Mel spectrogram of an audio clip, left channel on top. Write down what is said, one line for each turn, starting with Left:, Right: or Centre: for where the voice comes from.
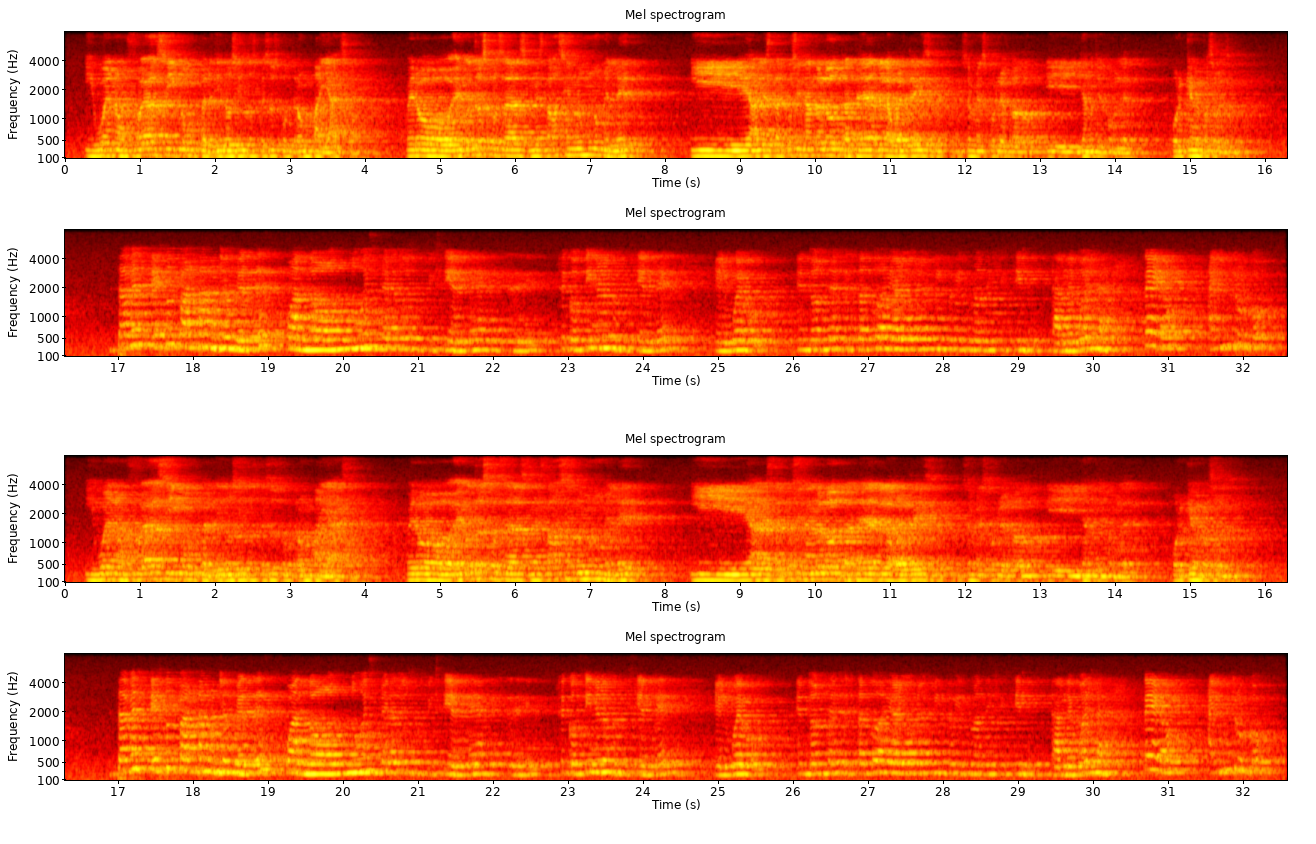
Left: Y bueno, fue así como perdí 200 pesos contra un payaso. Pero en otras cosas, me estaba haciendo un omelette y al estar cocinándolo traté de dar la vuelta y se me, se me escurrió todo y ya no tengo omelette. ¿Por qué me pasó eso?
Right: Sabes, esto pasa muchas veces cuando no esperas lo suficiente a que se, se cocine lo suficiente el huevo. Entonces está todavía algo blandito y es más difícil darle vuelta. Pero hay un truco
